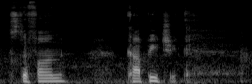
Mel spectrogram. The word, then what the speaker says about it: Stefan Kapičić: I brought a book to the table of Stfan Capich.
